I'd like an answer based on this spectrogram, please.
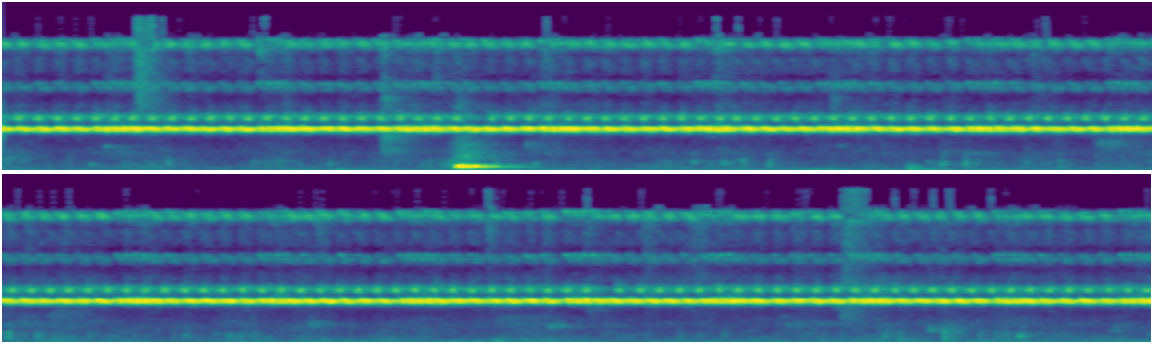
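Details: Rain-soaked night with crickets: a continuous high-pitched trill that never lets up, one short lower squeak near the start, and scattered light drips over a steady rain hiss.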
